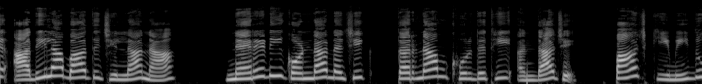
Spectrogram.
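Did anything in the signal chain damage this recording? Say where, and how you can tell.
Yes. Clock drift buffer slips, in the driver or buffer stage: clicks every 1.76 s from 1.75 s show as evenly spaced vertical spectrogram lines, likely from mismatched device clocks.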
